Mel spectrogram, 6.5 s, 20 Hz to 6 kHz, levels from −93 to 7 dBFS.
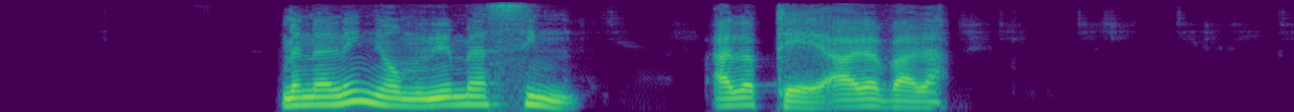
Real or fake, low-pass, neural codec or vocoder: fake; 5.4 kHz; codec, 16 kHz, 0.5 kbps, X-Codec, HuBERT features, trained on LibriSpeech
